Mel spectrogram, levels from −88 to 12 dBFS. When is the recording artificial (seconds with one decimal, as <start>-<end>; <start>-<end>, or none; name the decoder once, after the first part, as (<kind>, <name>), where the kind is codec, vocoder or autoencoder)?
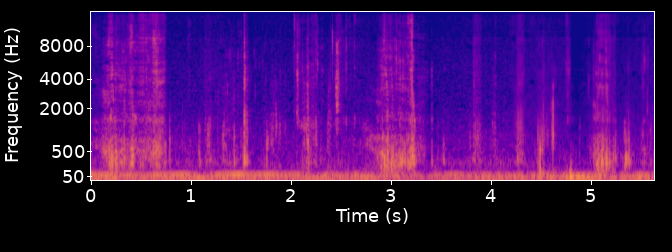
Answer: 4.2-5.6 (vocoder, Vocos)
